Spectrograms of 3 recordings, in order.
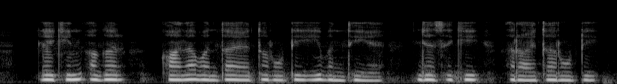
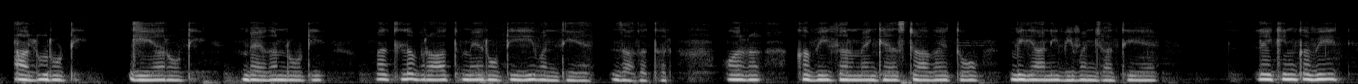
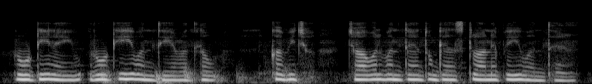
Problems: none marked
